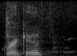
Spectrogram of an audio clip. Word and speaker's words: Brigid: I know a lot of people pronounce her name Brigid or Bridget, but I've heard people pronounce it Bree too, because it's a Celtic name, I think.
